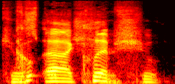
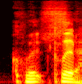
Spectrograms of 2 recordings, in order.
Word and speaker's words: Klipsch: It's like KILSPEICH or something like that. Klipsch. Klipsch. How do you say that? Okay. Klipsch. They're $800.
